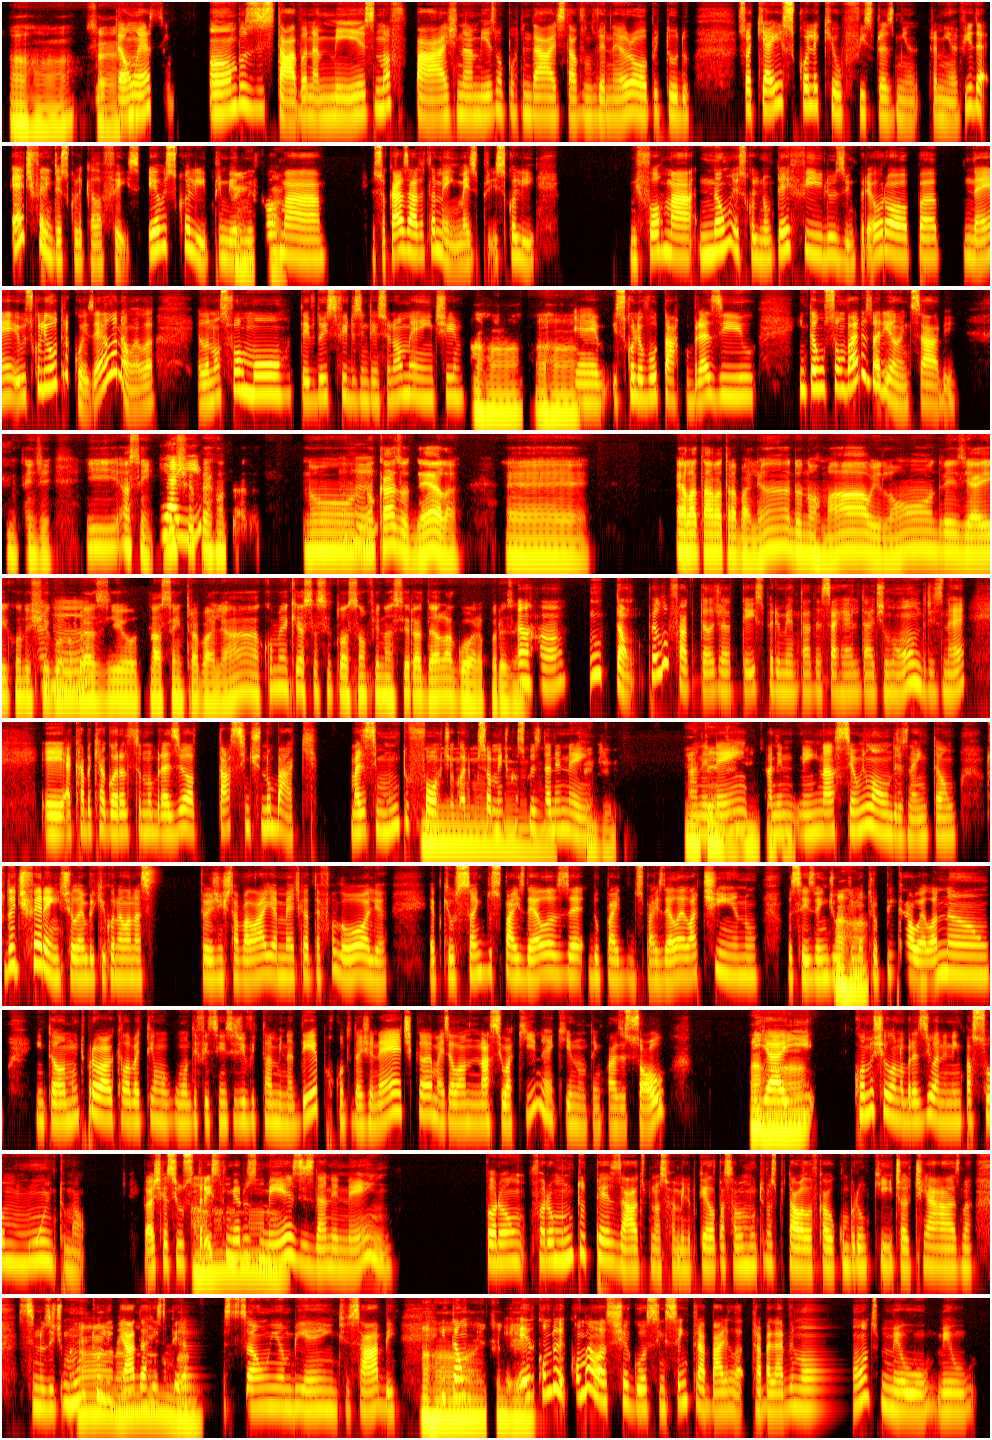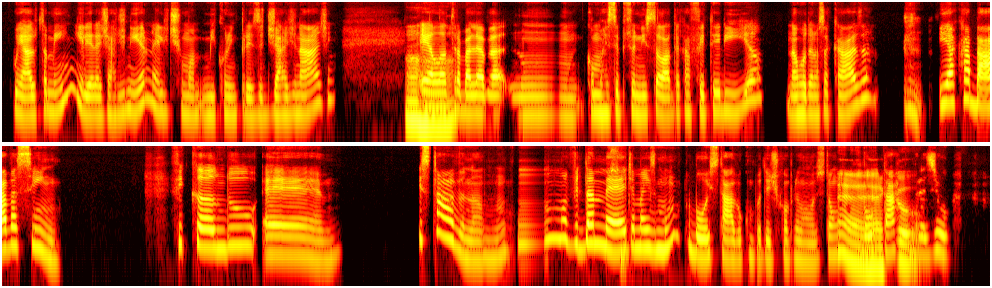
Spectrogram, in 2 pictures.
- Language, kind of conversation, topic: Portuguese, advice, Como lidar com a pressão da família para emprestar dinheiro mesmo com o orçamento apertado?
- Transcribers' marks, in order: static; tapping; other background noise; distorted speech; drawn out: "Hum"; drawn out: "Ah"; throat clearing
